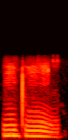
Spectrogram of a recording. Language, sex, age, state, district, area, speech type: Tamil, male, 18-30, Tamil Nadu, Salem, rural, conversation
